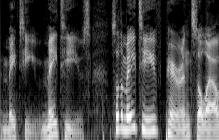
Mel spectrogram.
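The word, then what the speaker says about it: Meitiv: So how did they pronounce it? Medev? They said Métis. Métis.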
